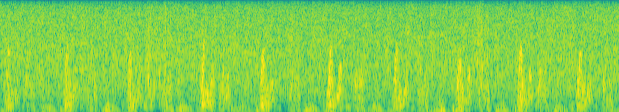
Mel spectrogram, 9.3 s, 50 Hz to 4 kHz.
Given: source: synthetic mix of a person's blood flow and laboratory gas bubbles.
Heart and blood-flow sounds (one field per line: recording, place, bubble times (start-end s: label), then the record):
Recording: Doppler ultrasound of blood flow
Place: precordium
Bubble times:
2.08-2.58 s: bubbles
From the record:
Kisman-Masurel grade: 221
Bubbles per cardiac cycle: several, 3 to 8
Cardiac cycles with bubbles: 10 to 50%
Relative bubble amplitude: barely perceptible (0.100 to 0.250)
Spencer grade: 2 (many but less than half of the cardiac periods contain bubble signals, singularly or in groups)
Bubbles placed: anywhere in the cardiac cycle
